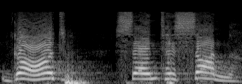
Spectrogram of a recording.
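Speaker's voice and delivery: "God sent his son" drawn out word by word; slow and deliberate. Shown as a demonstration. Leader teaching children, slow and deliberate.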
